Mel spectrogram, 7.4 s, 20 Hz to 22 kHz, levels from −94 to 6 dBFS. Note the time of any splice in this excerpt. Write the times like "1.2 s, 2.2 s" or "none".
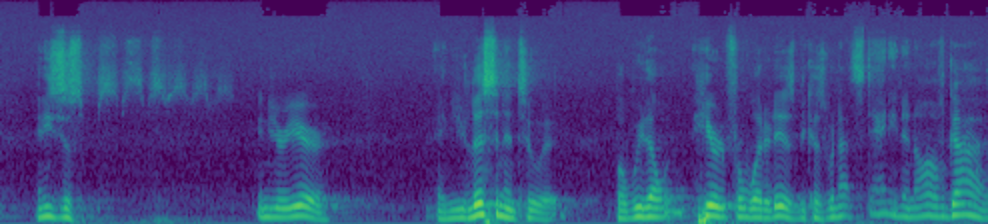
3.2 s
